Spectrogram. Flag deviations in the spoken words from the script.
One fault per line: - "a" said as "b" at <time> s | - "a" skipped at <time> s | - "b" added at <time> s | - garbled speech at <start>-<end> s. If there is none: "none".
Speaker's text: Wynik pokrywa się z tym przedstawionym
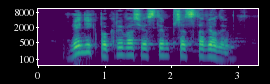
none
